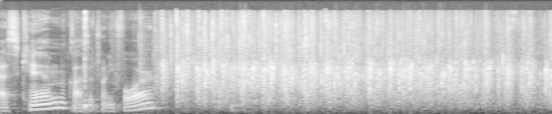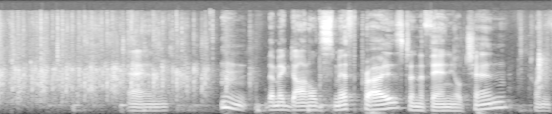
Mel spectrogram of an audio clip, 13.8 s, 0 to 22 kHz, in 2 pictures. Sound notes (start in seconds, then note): 1.8 audience applauding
